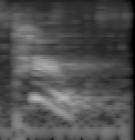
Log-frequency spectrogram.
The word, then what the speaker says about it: thumb: say thumb num so bur sound is silent in these kind of words okay so the pronunciation is thumb it's thumb no bow at all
